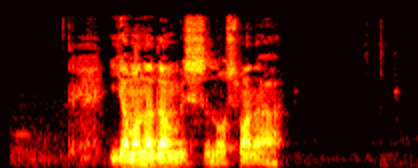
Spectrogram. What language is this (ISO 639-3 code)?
tur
